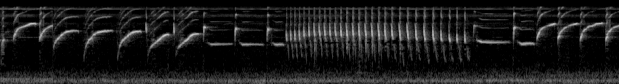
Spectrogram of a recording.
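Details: Canary rolling song meant to spark singing in quiet canaries during the rainy season: repeated rising whistles and level notes, a dense rapid buzzing roll in the middle, then more rising whistles.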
